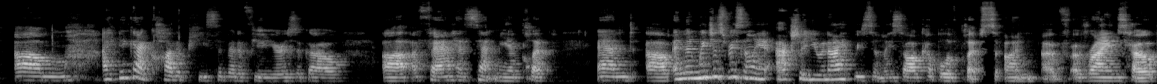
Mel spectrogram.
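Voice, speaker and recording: Against audible room echo, a woman at medium pitch speaks at a moderate pace, her pitch swinging very widely and her loudness rising and falling sharply. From El Paso, Texas (born in Mexico). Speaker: actress. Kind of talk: interview. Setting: podcast. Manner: animated.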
